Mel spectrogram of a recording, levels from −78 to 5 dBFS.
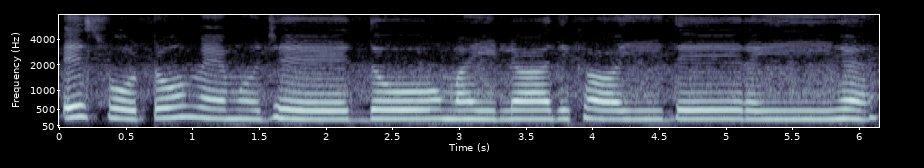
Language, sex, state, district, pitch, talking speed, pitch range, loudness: Hindi, female, Madhya Pradesh, Umaria, 235 Hz, 95 wpm, 230-245 Hz, -14 LUFS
